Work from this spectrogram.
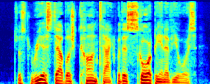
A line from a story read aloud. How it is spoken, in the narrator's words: Allen snapped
